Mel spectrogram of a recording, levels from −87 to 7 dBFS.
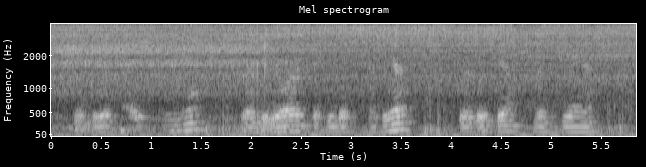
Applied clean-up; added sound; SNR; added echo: none; Water tap, faucet; -2 dB; reverberation time 0.3 s.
